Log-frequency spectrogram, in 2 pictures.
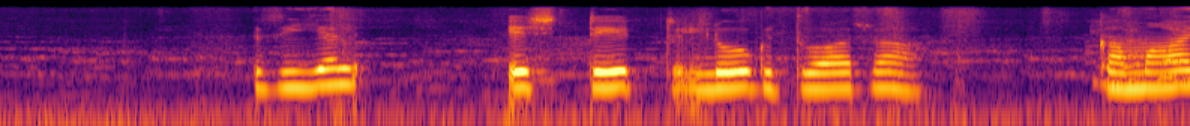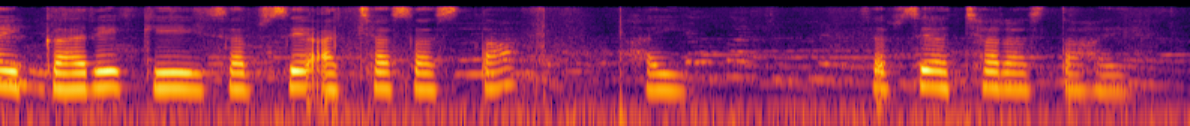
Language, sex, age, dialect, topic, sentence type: Magahi, female, 18-24, Southern, banking, statement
